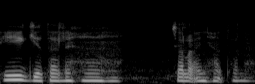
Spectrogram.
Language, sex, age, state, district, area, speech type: Santali, female, 30-45, West Bengal, Paschim Bardhaman, rural, spontaneous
